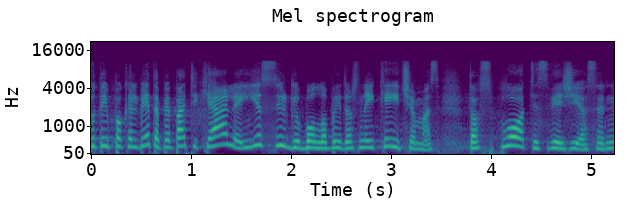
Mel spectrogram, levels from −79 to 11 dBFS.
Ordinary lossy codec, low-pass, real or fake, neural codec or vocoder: MP3, 96 kbps; 10.8 kHz; fake; codec, 24 kHz, 0.9 kbps, DualCodec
